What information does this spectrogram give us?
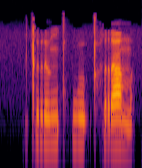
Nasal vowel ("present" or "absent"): absent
